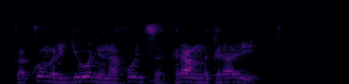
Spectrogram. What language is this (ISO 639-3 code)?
rus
